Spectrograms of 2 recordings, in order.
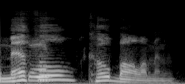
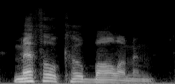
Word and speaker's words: methylcobalamin: Methyl sounds like ethyl, as in ethyl Mertz, but it's with an M on the front. Methyl is M-E-T-H-Y-L. – Yes. – And then cobalamin. That's going to be C-O-B-A-L, I think, I-M-N, sorry, methylcobalamin.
